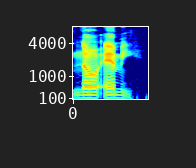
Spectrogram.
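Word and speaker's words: Noemi: clinical research aspects also my name is pronounced no emmy oh okay thank you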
